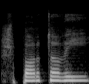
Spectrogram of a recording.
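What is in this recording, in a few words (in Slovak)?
"športový", Slovak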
